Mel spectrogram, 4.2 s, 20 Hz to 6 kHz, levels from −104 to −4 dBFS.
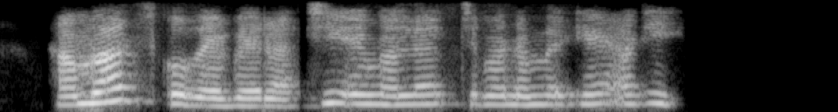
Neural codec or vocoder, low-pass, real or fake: codec, 44.1 kHz, 2.6 kbps, DAC; 5.4 kHz; fake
